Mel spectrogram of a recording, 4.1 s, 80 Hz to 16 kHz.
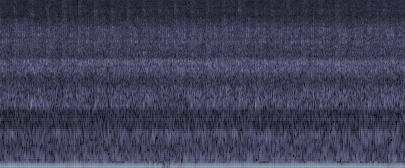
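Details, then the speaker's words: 1969 Buick Wildcat 2-door hardtop V8 at idle: deep, even rumble with a steady low beat, no knocks or misses; engine sounds healthy. "Hey, listen to this. A little rumble coming out of that"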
